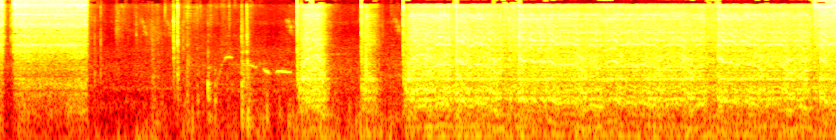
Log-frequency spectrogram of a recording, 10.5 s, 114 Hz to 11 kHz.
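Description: Aerosol carburetor cleaner sprayed in a one-second hiss and two short ones, then, about five seconds in, the starter of a mid-1970s Dodge Dart Sport cranking the engine continuously without it firing. It turns slowly, which the owner puts down to a nearly dead battery.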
